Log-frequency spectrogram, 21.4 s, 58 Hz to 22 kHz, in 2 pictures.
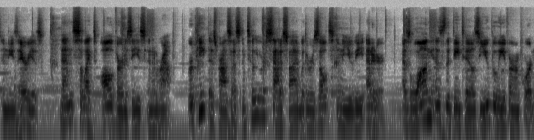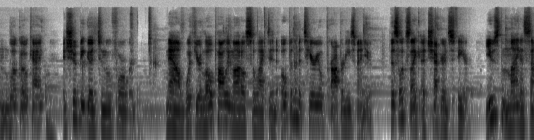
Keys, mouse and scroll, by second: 0.2 ctrl+e, 0.3 click, 0.5 click, 0.9 click, 1.1 ctrl+e, 1.4 middle click, 1.8 ctrl+e, 1.8 middle click, 2.2 ctrl+e, 2.3 middle click, 2.8 ctrl+e, 3.0 click, 3.3 click, 3.6 ctrl+z, 3.7 click, 4.1 ctrl+e, 4.2 click, 4.6 click, 5.1 click, 5.3 a, 5.6 u, 6.1 click, 6.3 middle click, 7.2 click, 7.7 click, 7.9 middle click, 8.4 click, 8.7 middle click, 9.1 middle click, 9.6 click, 9.9 middle click, 10.2 click, 10.6 middle click, 11.2 middle click, 11.7 click, 12.0 middle click, 12.2 a, 12.7 middle click, 13.3 middle click, 13.9 click, 14.1 a.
